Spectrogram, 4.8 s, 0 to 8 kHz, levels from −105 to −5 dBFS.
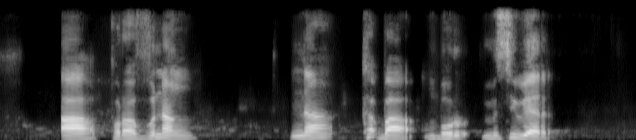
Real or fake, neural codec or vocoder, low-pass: fake; codec, 16 kHz, 4 kbps, X-Codec, HuBERT features, trained on balanced general audio; 7.2 kHz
